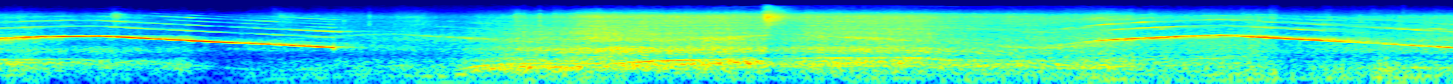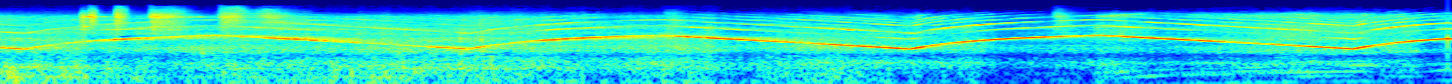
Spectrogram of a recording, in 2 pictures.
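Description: Fire engine siren in wail mode, rising and falling about every four to five seconds. The wail drops away for several seconds after the first cycle, then comes back about eleven seconds in and carries on.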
